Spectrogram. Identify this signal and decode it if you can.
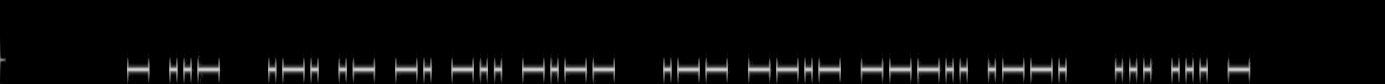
Morse code, heard as a keyed tone, about 17 wpm, 700 Hz. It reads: TU RANDY WQ8P SST
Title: K1USN SST QSO Practice - 17wpm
